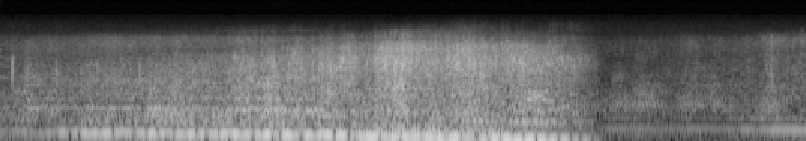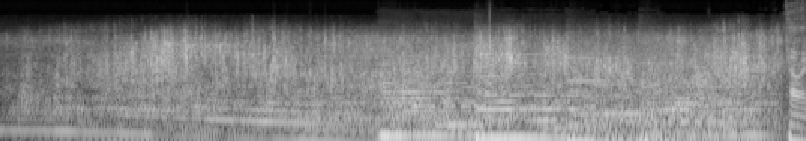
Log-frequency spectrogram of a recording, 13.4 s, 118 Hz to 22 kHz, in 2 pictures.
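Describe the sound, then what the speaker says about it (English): Spitfire propeller aircraft flying over in formation at a 2010 seaside airshow, a loud, rough engine roar that dips briefly then swells again as the planes pass overhead, with no talking. "Down as the Spitfires come over in formation."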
